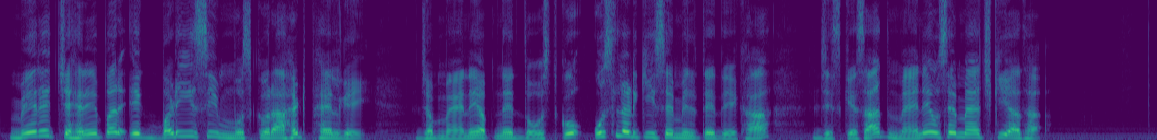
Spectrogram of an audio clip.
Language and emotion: Hindi, happy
